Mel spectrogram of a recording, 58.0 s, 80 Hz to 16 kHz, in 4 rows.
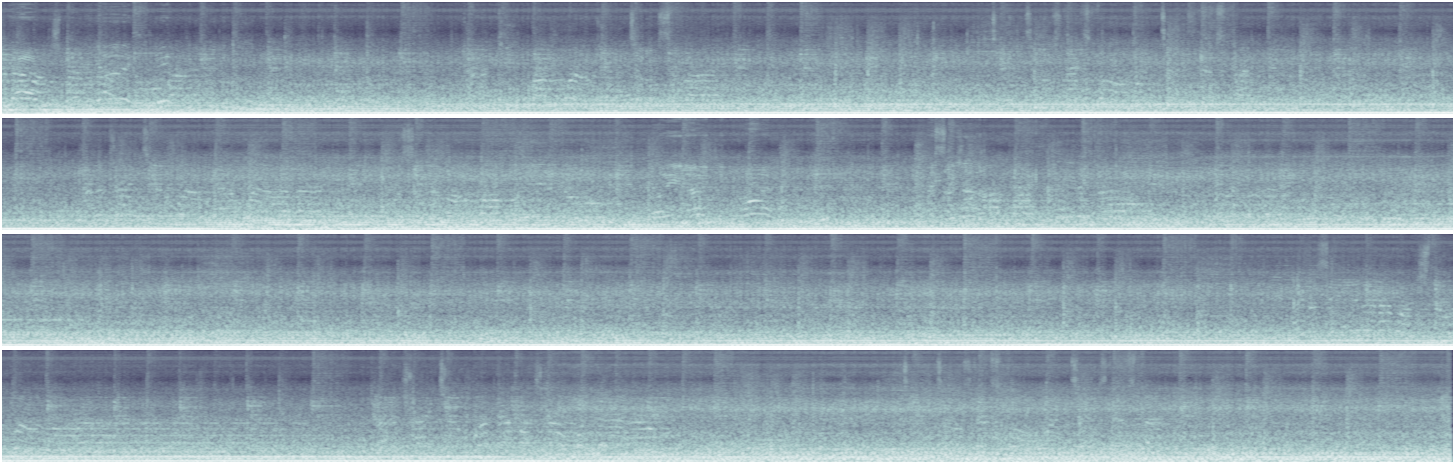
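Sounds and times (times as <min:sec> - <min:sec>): light aircraft engine and propeller: 0:00.0 - 0:58.0.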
